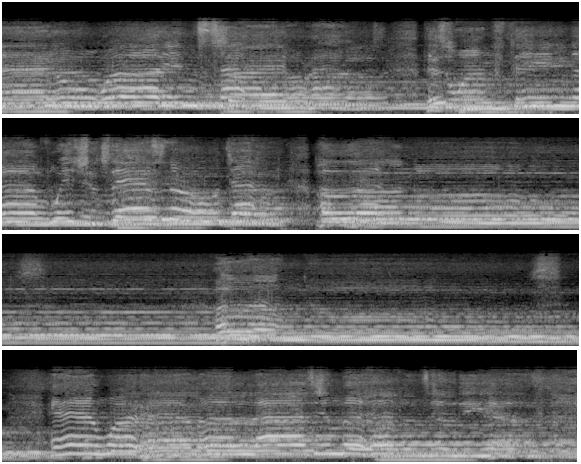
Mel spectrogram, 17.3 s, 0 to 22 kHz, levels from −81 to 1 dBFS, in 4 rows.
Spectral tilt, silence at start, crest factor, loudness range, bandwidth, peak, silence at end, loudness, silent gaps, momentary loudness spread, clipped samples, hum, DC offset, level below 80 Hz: -4.5 dB/octave; 0 s; 10 dB; 2 LU; 12 kHz; -8 dBFS; 0 s; -19 LUFS; none; 5 LU; under 0.1%; none; under 0.1%; -50 dBFS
